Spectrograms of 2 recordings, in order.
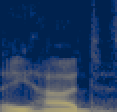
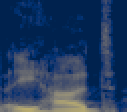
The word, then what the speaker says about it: Ehud: I was going with Ehud, but she said, no, it's Ehud. So we're going with Ehud this morning.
